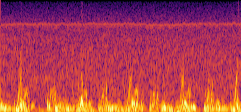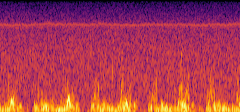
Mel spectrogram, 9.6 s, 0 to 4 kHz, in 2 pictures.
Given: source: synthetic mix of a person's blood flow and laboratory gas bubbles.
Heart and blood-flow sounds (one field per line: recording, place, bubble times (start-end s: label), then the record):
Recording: Doppler ultrasound of blood flow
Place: precordium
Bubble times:
0.00-0.04 s: bubbles
7.05-7.09 s: bubbles
From the record:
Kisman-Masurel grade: 122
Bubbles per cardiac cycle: 1 to 2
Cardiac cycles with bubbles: 10 to 50%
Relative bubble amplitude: moderate (0.250 to 0.450)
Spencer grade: 2 (many but less than half of the cardiac periods contain bubble signals, singularly or in groups)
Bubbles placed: only in the low amplitude regions of the cardiac cycle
